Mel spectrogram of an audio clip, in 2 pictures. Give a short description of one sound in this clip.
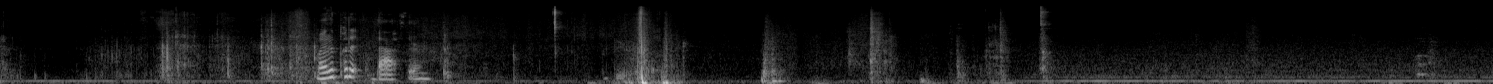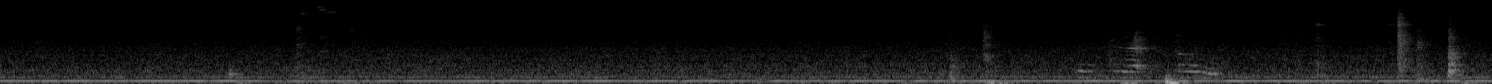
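A ceiling fan hums and whirs steadily.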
